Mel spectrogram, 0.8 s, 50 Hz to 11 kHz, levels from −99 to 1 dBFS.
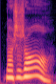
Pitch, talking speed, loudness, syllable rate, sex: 235 Hz, 240 wpm, -15 LUFS, 5.1 syllables/s, female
